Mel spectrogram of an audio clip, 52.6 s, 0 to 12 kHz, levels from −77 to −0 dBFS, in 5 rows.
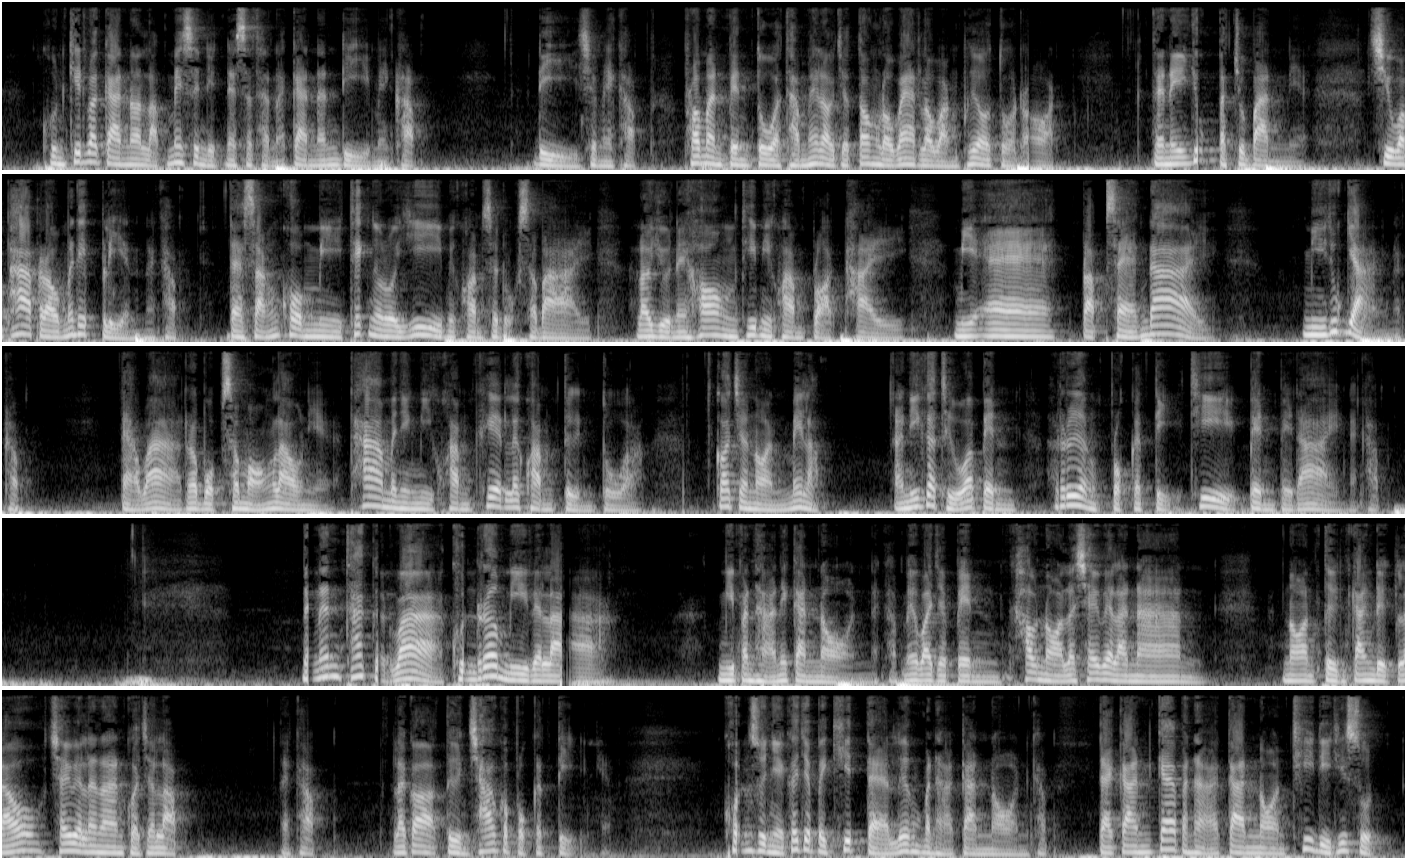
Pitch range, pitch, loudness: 90-125 Hz, 110 Hz, -16 LUFS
